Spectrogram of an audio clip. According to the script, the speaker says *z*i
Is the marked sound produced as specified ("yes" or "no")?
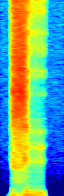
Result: yes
